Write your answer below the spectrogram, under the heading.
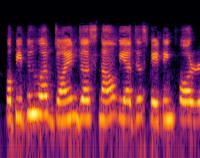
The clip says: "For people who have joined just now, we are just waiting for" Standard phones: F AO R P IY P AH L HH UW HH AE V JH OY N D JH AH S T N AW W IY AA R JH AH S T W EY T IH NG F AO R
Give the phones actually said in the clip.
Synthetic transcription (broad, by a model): F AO R P IY P AH L HH UW HH AE V JH OY N D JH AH S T N AW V IY AA R JH AH S T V EY T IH NG F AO R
